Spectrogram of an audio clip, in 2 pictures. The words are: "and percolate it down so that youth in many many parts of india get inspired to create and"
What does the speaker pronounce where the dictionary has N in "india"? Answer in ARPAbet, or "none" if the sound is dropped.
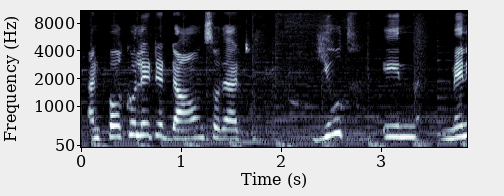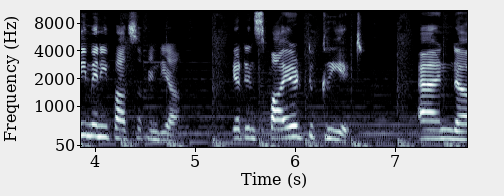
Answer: N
